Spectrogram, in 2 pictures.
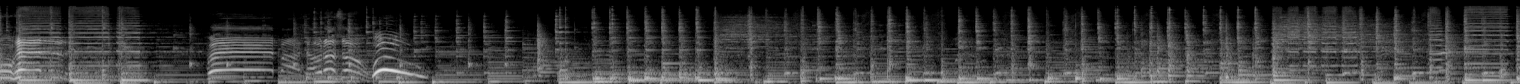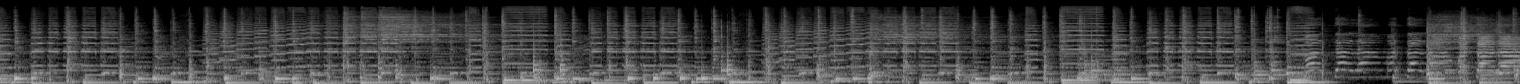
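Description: Live salsa band playing an instrumental passage with a steady, driving rhythm, with a short melodic phrase that slides in pitch about three seconds in.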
